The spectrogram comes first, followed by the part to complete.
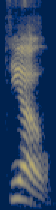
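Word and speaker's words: diu: And then this one kid raises his hand, and he goes, oh, well, in Cantonese, D-I-U is pronounced dio, like you pronounce every letter, right?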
